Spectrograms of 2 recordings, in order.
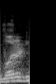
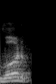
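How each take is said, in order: First: वर्ड with the r rolled in; r sounded. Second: वर्ड with the r dropped; silent r. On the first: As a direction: say वर्ड as "ward", tapping the r before the d. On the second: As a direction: say वर्ड as "wad", no r at all before the d. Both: Shown as a demonstration. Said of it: "लेकिन हमने आर को silent कर दिया".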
